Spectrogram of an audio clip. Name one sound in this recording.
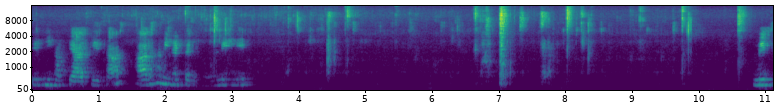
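A spatula scrapes and stirs in a metal pan.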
